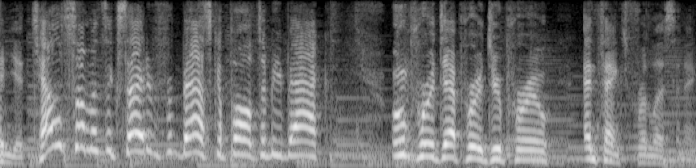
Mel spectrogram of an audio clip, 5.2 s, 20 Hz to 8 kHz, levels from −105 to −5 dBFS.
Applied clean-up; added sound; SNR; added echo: none; none; none; none.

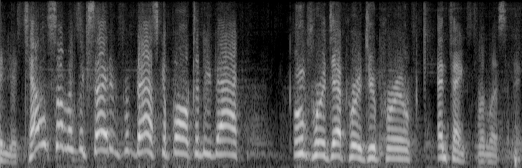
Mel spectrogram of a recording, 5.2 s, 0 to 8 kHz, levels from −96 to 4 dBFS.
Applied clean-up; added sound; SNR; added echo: neural separator model SepFormer DNS4.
